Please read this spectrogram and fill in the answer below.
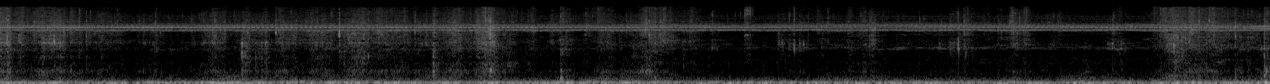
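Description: Dry leaves rustling and crackling in short bits as a hand picks through forest leaf litter, over a steady high-pitched insect drone and a low rumble.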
